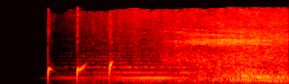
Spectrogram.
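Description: Three quick rising pops about a quarter second apart, then a swelling build of music and hiss, the sound design of an animated logo intro.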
